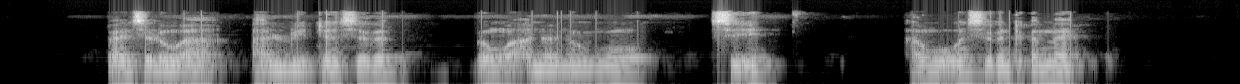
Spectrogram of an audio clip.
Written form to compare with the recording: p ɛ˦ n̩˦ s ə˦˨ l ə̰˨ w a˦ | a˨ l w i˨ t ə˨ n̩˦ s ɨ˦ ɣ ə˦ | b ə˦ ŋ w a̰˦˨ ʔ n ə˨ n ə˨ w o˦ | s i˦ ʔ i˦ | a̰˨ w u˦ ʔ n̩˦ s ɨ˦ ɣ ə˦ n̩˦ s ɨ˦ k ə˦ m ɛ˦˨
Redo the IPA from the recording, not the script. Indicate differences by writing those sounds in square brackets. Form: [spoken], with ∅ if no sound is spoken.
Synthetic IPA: p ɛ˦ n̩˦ s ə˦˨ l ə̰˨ w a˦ | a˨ l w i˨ t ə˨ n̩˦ s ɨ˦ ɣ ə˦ | b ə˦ ŋ w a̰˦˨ ʔ n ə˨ n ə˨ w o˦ | s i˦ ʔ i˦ | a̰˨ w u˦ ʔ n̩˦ s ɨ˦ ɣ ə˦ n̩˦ [t] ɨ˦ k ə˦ m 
